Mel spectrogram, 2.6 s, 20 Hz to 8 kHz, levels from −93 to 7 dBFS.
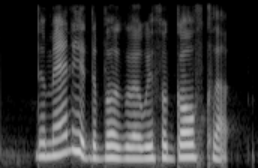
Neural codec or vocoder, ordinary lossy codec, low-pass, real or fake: codec, 16 kHz, 8 kbps, FunCodec, trained on LibriTTS, 25 frames a second; none; 7.2 kHz; fake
